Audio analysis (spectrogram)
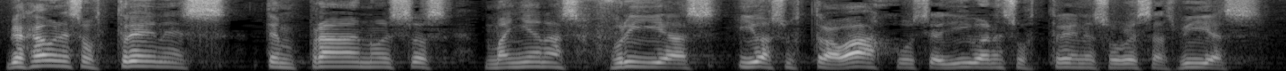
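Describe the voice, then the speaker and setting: A man's voice: high-pitched, fairly even intonation, moderate pace, a little mellow. A man preaching an earnest sermon as pastor in a church, addressing the congregation as brothers.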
